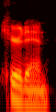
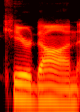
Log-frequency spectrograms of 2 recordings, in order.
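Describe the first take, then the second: First: The last syllable rhymes with man. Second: The last syllable rhymes with dawn. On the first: The speaker calls it wrong. "the Dan is pronounced like van or man in English" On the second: The speaker calls it right. "as on pond or on my way"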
